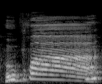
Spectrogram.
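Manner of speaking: high, loud mock shout. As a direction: belt the word out like a cheer. Mock outrage shout of hoopla.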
